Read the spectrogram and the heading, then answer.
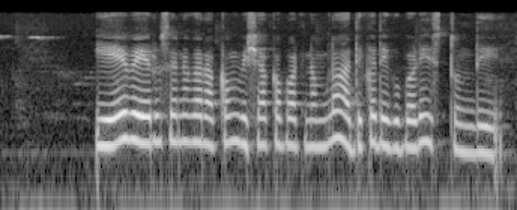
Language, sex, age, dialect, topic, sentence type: Telugu, female, 18-24, Utterandhra, agriculture, question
